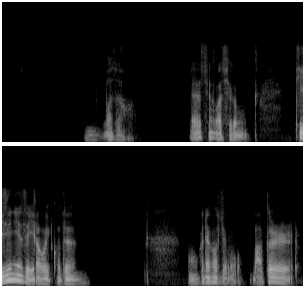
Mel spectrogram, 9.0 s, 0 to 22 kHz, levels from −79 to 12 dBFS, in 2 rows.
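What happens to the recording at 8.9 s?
The speech turns rough, raspy and synthetic without any gap. This is an AMR rate drop from 7.64 to 9.01 s, which fits a fall from 23.85 to 6.6 kbit/s.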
